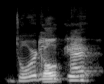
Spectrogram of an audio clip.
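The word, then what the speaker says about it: Gohlke: Golke?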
